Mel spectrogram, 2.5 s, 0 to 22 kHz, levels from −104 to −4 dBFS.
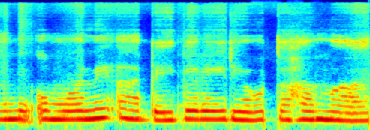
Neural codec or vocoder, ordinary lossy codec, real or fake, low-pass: codec, 44.1 kHz, 2.6 kbps, DAC; none; fake; none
